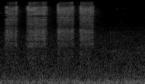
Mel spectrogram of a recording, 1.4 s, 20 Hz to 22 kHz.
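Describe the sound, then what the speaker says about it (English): Lubricant sprayed from an aerosol can onto rubber exhaust hanger gaskets under a 2009 GMC during hitch installation: four short, close hissing bursts in an even rhythm, then quiet. "So go ahead and spray those down."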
